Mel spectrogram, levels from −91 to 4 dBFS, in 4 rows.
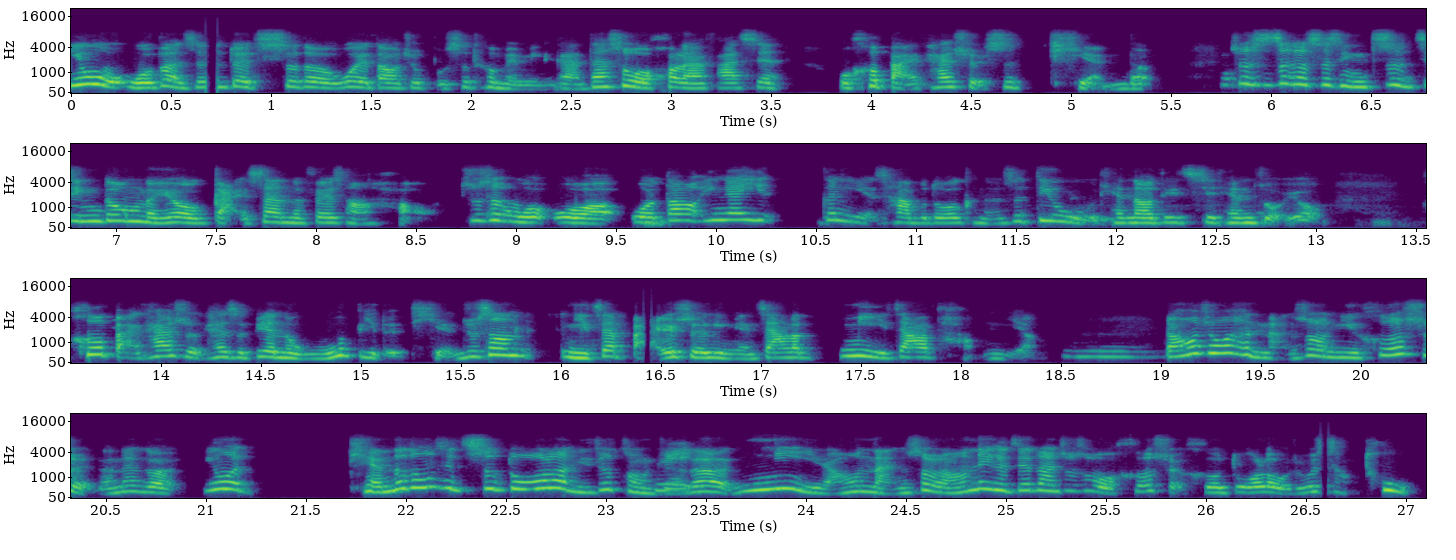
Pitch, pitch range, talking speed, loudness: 235 Hz, 210-305 Hz, 345 characters per minute, -21 LUFS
